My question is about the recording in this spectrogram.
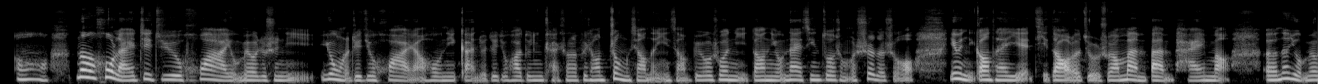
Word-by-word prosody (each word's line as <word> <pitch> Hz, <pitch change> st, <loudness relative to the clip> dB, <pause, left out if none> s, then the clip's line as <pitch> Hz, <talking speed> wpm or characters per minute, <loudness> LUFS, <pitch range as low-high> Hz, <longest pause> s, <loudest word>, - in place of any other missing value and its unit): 哦。 230 Hz, -3 st, -1 dB, 0.3 s
那 335 Hz, -1 st, +7 dB
后 325 Hz, +1 st, +5 dB
来 190 Hz, -6 st, +3 dB
这 235 Hz, +5 st, -2 dB
句 215 Hz, 0 st, -2 dB
话 200 Hz, 0 st, +1 dB
有 180 Hz, -, -3 dB
没 -, -, -3 dB
有 195 Hz, 0 st, +1 dB
就 190 Hz, -, -2 dB
是， 195 Hz, -, -4 dB
你 190 Hz, 0 st, -5 dB
用 230 Hz, -2 st, +2 dB
了 -, -, -3 dB
这 190 Hz, -, -1 dB
句 195 Hz, +1 st, -3 dB
话， 190 Hz, 0 st, -1 dB
然 -, -, -2 dB
后 185 Hz, 0 st, -3 dB
你 180 Hz, 0 st, -3 dB
感 -, -, -2 dB
觉 -, -, -7 dB
这 190 Hz, -, -5 dB
句 185 Hz, -, -9 dB
话 190 Hz, +1 st, -2 dB
对 190 Hz, 0 st, -5 dB
你 190 Hz, -, -1 dB
产 190 Hz, -, -7 dB
生 190 Hz, -, -5 dB
了 190 Hz, -, -2 dB
非 200 Hz, +2 st, -5 dB
常 200 Hz, 0 st, 0 dB
正 220 Hz, -4 st, +1 dB
向 180 Hz, -1 st, -2 dB
的 -, -, -5 dB
影 185 Hz, -, -5 dB
响。 185 Hz, -, -5 dB
比 200 Hz, -, -6 dB
如 200 Hz, +1 st, 0 dB
说 210 Hz, +1 st, +1 dB
你 195 Hz, -1 st, 0 dB
当 195 Hz, 0 st, +1 dB
你 -, -, +2 dB
有 185 Hz, -, -2 dB
耐 205 Hz, 0 st, +2 dB
心 205 Hz, +1 st, -1 dB
做 205 Hz, -1 st, 0 dB
什 195 Hz, -, -6 dB
么 185 Hz, -, -5 dB
事 245 Hz, +6 st, -2 dB
的 190 Hz, -, -2 dB
时 -, -, -10 dB
候， -, -, -1 dB, 0.3 s
因 265 Hz, -, +3 dB
为 255 Hz, -, +6 dB
你 210 Hz, -, +1 dB
刚 210 Hz, +1 st, +6 dB
才 200 Hz, -1 st, +1 dB
也 190 Hz, -, 0 dB
提 -, -, -9 dB
到 200 Hz, -1 st, +6 dB
了， 180 Hz, -, 0 dB
就 -, -, -3 dB
是 -, -, -2 dB
说 190 Hz, -, -4 dB
要 190 Hz, -, +3 dB
慢 205 Hz, -3 st, +4 dB
半 185 Hz, +1 st, +2 dB
拍 180 Hz, 0 st, -3 dB
嘛。 185 Hz, -1 st, +1 dB, 0.3 s
呃， 205 Hz, 0 st, +2 dB
那 265 Hz, +5 st, +3 dB
有 230 Hz, -7 st, +2 dB
没 200 Hz, -, -2 dB
有 205 Hz, -, +1 dB
195 Hz, 345 characters per minute, -23 LUFS, 190-210 Hz, 0.3 s, 那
